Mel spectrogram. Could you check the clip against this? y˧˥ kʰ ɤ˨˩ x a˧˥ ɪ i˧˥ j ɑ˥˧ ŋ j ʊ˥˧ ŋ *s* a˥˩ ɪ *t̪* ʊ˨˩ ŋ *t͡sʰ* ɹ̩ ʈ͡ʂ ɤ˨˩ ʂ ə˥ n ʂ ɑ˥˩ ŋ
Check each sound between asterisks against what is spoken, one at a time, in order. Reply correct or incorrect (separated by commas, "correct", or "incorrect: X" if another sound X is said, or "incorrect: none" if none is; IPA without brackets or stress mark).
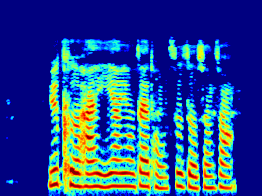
incorrect: t͡s, incorrect: t̪ʰ, incorrect: t͡s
